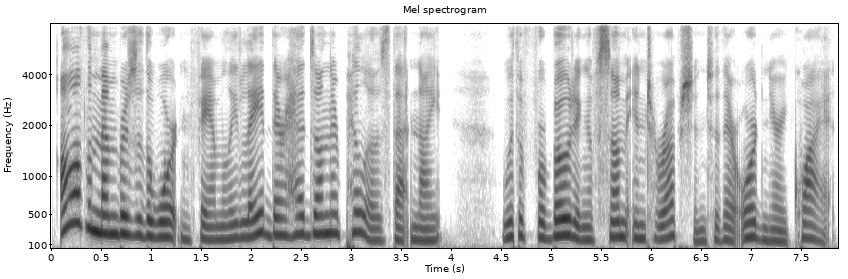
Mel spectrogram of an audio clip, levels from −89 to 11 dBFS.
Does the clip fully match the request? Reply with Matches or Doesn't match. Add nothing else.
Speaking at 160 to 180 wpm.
Doesn't match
